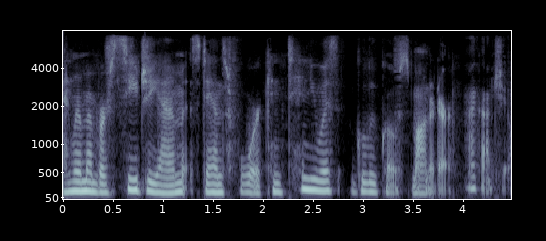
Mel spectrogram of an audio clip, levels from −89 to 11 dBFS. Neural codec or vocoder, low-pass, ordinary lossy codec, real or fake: none; 7.2 kHz; AAC, 32 kbps; real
